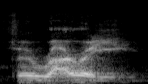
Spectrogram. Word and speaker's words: Ferrari: And the R on Ferrari. Ferrari, Yeah. Ferrari. Ferrari. Ferrari. Yeah, this one is strange.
